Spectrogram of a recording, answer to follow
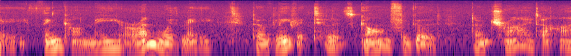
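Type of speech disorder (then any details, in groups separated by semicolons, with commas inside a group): Severe bulbar dysarthria; progressive bulbar palsy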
